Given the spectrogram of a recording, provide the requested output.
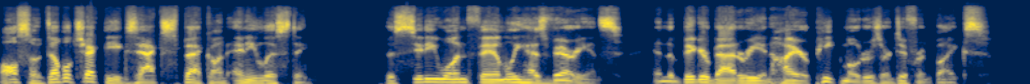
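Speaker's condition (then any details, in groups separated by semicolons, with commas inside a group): No condition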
